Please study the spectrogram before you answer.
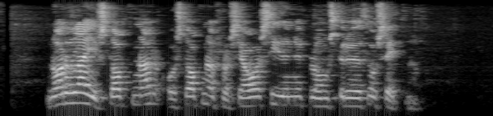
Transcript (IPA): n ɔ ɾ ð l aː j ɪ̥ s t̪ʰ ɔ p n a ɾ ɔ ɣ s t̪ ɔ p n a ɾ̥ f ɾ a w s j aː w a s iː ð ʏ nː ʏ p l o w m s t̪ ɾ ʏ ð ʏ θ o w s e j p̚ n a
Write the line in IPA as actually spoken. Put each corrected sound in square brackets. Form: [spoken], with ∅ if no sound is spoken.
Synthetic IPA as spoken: n ɔ ɾ ð l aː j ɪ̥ s [t̪] ɔ p n a ɾ ɔ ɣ s t̪ ɔ p n a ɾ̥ f ɾ a w s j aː w a s iː ð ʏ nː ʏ p l o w m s t̪ ɾ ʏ ð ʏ θ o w s e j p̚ n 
